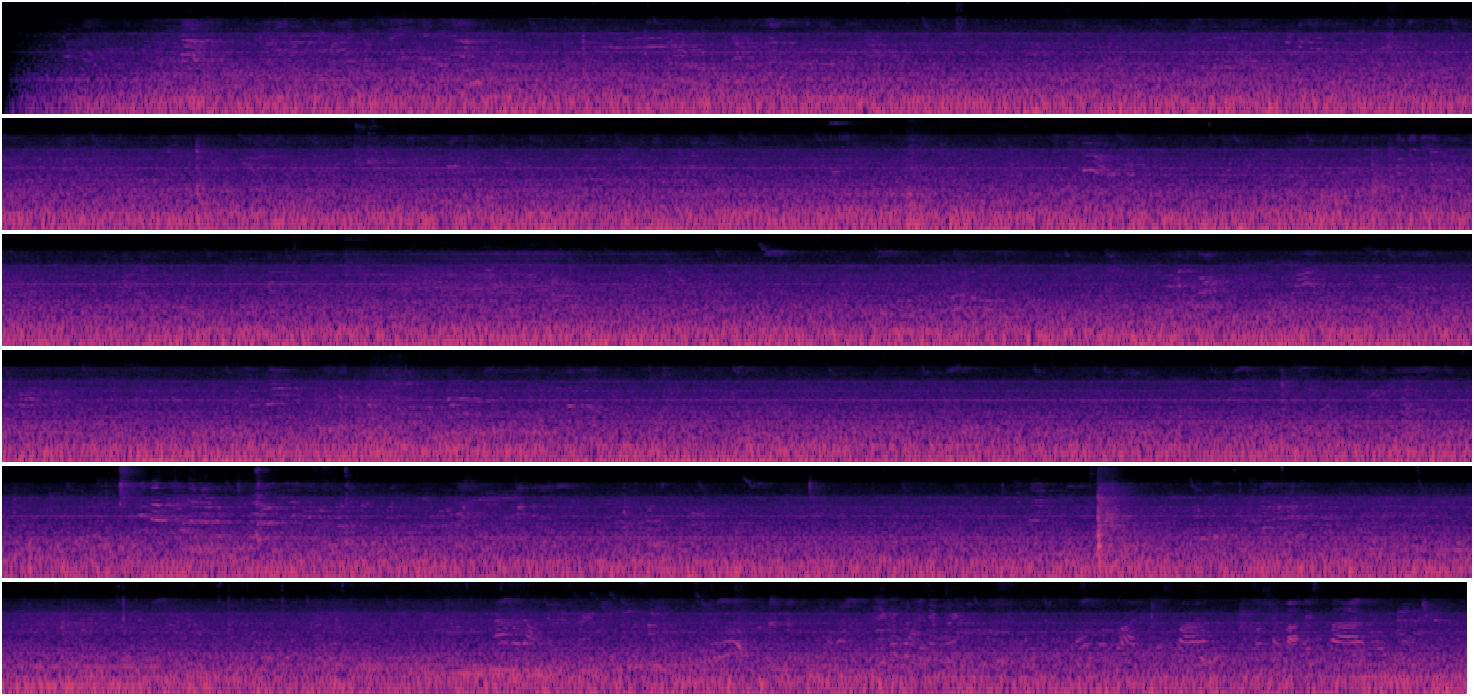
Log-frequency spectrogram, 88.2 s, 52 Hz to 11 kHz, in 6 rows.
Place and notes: ShuangCheng Park, Taipei City - in the Park
in the Park, Environmental Noise, A group of foreign workers in the park to celebrate the birthday
Sony PCM D50+ Soundman OKM II
Zhongshan District, Taipei City, Taiwan, 27 April 2014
